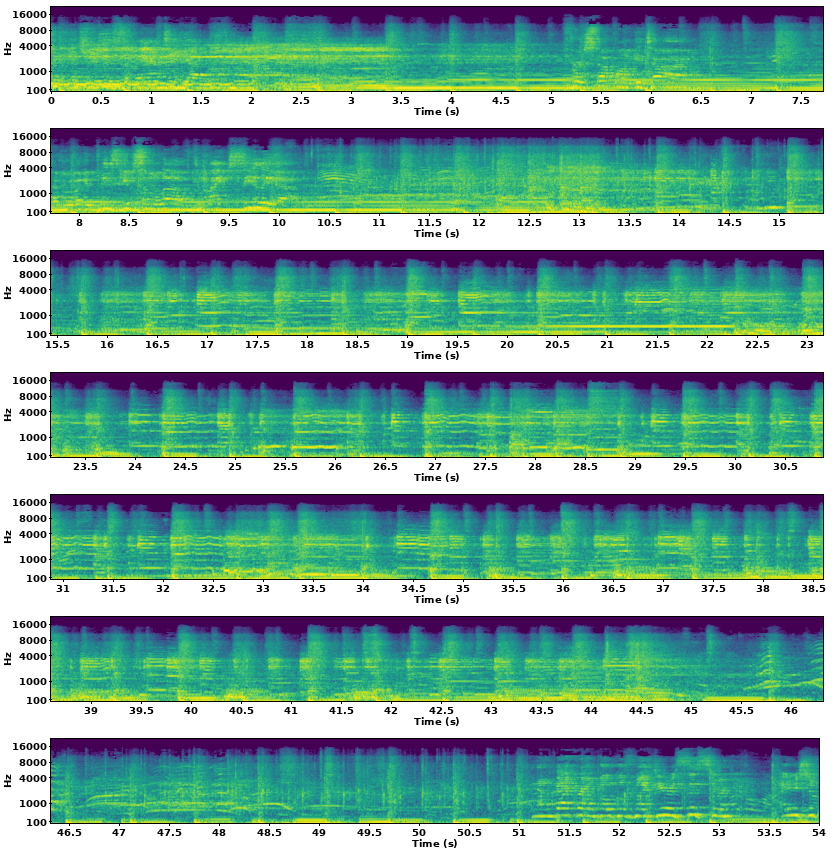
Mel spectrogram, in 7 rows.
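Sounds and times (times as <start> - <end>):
live rock band playing: 0.0 - 54.0.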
